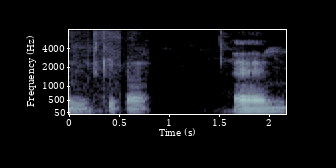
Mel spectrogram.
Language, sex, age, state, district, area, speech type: Assamese, male, 45-60, Assam, Dibrugarh, rural, spontaneous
